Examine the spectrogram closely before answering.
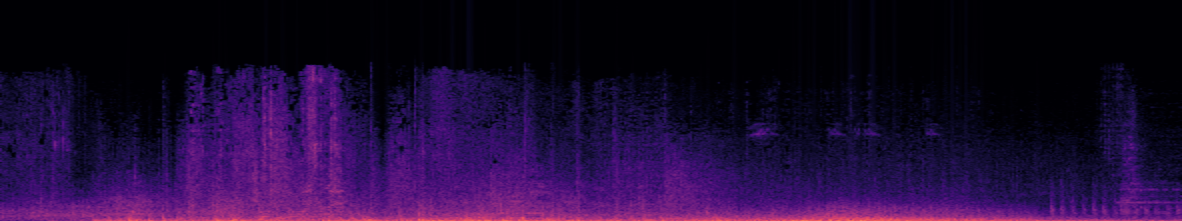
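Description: Heavy explosions boom and rumble in a steady barrage.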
